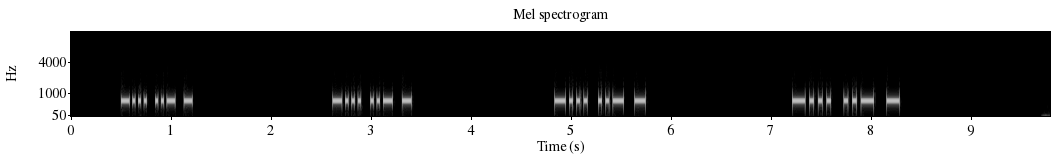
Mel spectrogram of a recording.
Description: Morse code, heard as a keyed tone, about 37 wpm, 700 Hz. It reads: BUT BUT BUT BUT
